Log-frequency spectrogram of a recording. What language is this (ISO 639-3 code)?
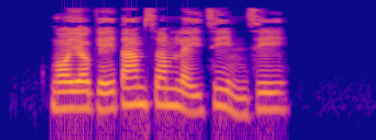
yue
